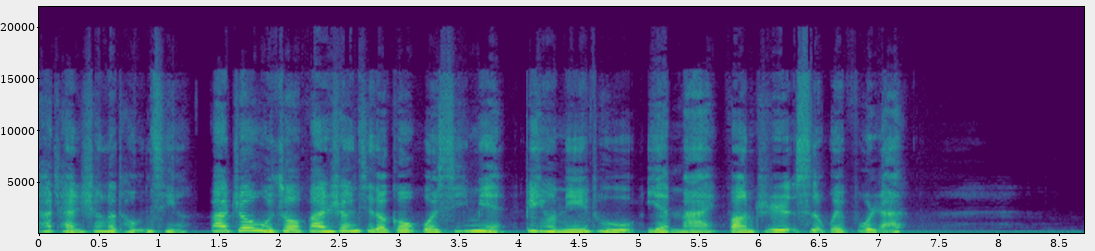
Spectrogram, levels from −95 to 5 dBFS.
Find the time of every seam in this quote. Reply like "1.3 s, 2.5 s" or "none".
1.3 s, 4.0 s, 5.0 s, 5.7 s

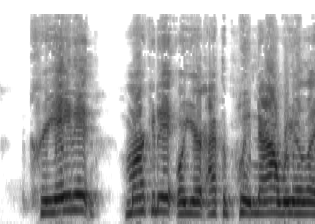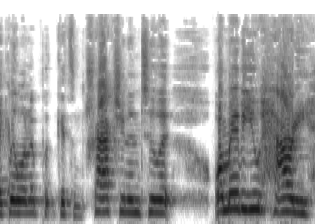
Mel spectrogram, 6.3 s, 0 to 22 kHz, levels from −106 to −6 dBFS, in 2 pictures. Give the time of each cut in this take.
3.2 s

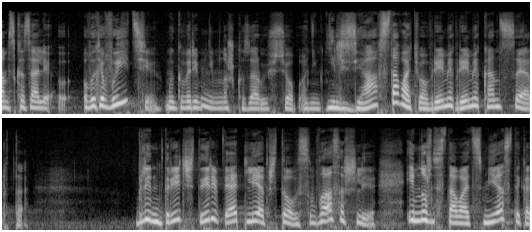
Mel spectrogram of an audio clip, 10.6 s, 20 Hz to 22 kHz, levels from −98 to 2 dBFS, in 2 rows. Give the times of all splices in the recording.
1.0 s, 2.0 s, 2.6 s, 3.2 s, 4.5 s, 6.9 s, 8.0 s, 9.6 s

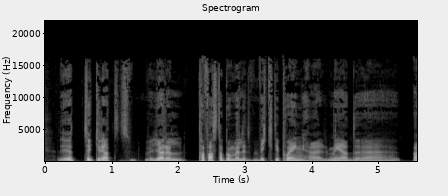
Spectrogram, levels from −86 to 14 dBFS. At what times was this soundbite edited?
2.2 s

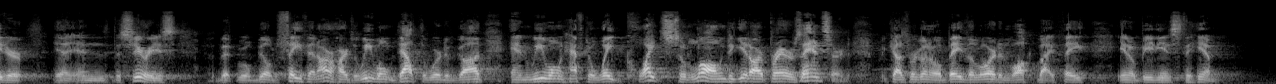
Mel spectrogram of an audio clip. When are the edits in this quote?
1.0 s, 3.5 s

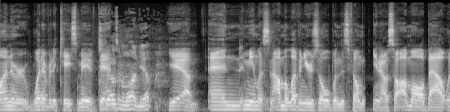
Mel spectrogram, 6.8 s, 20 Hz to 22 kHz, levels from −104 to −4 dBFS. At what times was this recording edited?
3.6 s, 5.5 s

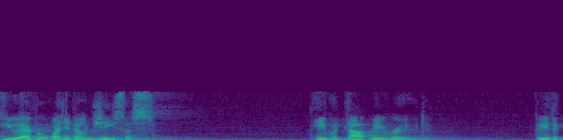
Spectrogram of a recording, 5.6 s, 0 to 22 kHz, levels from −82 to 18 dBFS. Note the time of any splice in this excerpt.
none

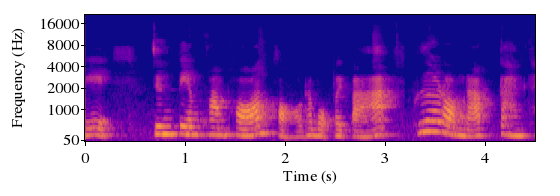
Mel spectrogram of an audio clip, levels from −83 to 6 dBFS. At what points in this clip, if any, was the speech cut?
3.2 s

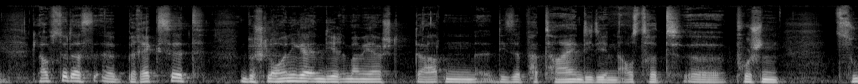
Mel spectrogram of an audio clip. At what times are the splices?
2.3 s, 3.4 s

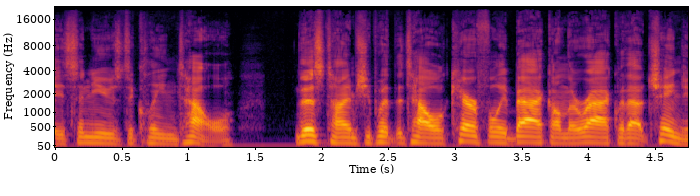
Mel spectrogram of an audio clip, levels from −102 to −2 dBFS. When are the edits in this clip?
1.5 s

